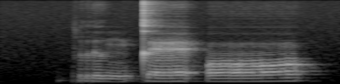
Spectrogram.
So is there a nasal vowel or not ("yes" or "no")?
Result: no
